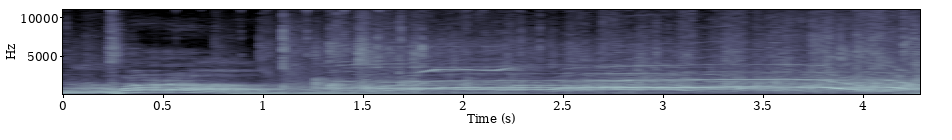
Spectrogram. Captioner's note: cheering, applause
